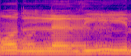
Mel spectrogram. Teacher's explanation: ذال کی ادائیگی میں زا کی طرح سیٹی جیسی آواز نہیں نکلے گی، لذین نہیں پڑھیں گے۔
